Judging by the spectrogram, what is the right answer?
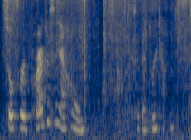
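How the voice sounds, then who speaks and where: A young woman with a naturally high voice, talking casually and rambling a little as she shares acting tips from home. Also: animated, takes it slowly, slight background noise. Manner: chatty, rambling, self-correcting, casual. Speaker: vlogger.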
